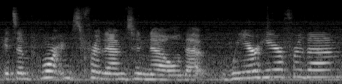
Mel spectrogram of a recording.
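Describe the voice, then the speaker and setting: A woman's voice: high-pitched, moderate pace. A woman on a talk show panel explaining things earnestly, as someone who works in victim support. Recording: distant mic, clear background noise.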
